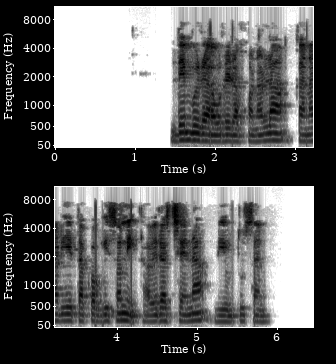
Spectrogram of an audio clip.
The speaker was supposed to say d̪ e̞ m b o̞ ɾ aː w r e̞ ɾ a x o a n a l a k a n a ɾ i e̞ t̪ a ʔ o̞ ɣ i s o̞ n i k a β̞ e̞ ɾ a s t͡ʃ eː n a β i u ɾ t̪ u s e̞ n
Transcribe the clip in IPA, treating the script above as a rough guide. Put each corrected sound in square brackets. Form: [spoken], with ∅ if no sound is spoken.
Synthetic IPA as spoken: d̪ e̞ m b o̞ ɾ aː w r e̞ ɾ a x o a n a l a k a n a ɾ i e̞ t̪ a [k] o̞ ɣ i s o̞ n i k a β̞ e̞ ɾ a s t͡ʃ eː n a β i u ɾ t̪ u s e̞ n

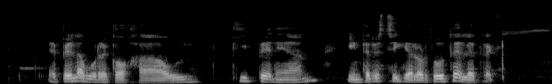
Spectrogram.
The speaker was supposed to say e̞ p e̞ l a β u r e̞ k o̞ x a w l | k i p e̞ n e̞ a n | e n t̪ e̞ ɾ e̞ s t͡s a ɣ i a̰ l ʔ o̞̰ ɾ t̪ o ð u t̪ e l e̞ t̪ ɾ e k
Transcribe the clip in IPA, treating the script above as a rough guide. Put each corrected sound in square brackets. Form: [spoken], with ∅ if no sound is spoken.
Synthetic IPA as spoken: e̞ p e̞ l a β u r e̞ k o̞ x a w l | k i p e̞ n e̞ a n | [i] n t̪ e̞ ɾ e̞ s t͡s [i] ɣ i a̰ l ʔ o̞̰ ɾ t̪ [u] ð u t̪ e l e̞ t̪ ɾ e k

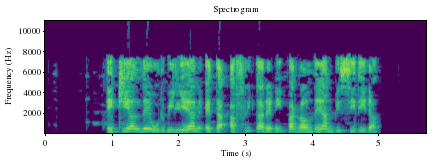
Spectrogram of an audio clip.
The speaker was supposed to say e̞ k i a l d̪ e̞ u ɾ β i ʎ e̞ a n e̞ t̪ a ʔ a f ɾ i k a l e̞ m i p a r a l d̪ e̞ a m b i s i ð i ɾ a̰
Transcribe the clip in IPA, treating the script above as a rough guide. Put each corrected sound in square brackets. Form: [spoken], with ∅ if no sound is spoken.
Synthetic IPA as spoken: e̞ k i a l d̪ e̞ u ɾ β i ʎ e̞ a n e̞ t̪ a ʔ a f ɾ i k a [ɾ] e̞ [n] i p a r a l d̪ e̞ a m b i s i ð i ɾ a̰

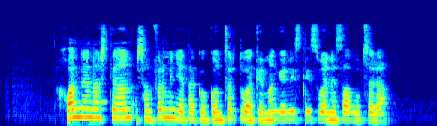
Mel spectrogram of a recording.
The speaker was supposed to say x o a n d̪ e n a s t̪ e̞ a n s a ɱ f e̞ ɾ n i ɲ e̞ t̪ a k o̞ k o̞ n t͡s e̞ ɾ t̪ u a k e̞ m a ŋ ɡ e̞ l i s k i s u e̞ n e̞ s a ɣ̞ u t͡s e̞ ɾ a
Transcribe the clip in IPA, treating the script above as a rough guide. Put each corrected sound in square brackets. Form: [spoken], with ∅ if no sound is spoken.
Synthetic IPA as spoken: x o a n d̪ e n a s t̪ e̞ a n s a ɱ f e̞ ɾ [m] i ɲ e̞ t̪ a k o̞ k o̞ n t͡s e̞ ɾ t̪ u a k e̞ m a ŋ ɡ e̞ l i s k i s u e̞ n e̞ s a ɣ̞ u t͡s e̞ ɾ a

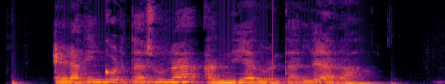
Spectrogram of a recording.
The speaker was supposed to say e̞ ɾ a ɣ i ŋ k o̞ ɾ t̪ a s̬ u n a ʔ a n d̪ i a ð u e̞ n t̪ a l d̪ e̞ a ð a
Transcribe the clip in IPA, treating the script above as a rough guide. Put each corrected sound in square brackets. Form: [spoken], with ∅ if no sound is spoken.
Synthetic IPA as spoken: e̞ ɾ a ɣ i ŋ k o̞ ɾ t̪ a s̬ u n a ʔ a n d̪ i a ð u e̞ n t̪ a l d̪ e̞ a ð a

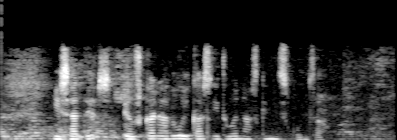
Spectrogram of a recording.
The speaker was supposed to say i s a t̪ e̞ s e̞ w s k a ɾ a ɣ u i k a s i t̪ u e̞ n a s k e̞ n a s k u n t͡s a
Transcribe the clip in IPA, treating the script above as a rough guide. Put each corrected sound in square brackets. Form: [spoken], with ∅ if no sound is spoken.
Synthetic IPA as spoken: i s a t̪ e̞ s e̞ w s k a ɾ a [ð] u i k a s i t̪ u e̞ n a s k e̞ n [i] s k u n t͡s a

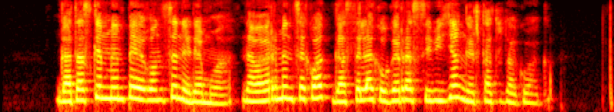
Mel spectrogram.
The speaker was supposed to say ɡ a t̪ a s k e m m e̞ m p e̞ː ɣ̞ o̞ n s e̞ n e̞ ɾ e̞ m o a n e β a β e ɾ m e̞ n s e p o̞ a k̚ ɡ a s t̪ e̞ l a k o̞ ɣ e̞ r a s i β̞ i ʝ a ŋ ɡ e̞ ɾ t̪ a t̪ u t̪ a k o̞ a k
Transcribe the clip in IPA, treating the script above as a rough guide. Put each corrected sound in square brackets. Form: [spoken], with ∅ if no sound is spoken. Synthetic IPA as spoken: ɡ a t̪ a s k e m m e̞ m p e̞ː ɣ̞ o̞ n s e̞ n e̞ ɾ e̞ m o a n [a] β a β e ɾ m e̞ n [t͡s] e [k] o̞ a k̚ ɡ a s t̪ e̞ l a k o̞ ɣ e̞ r a s i β̞ i [ʎ] a ŋ ɡ e̞ ɾ t̪ a t̪ u t̪ a k o̞ a k

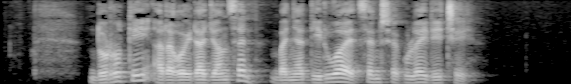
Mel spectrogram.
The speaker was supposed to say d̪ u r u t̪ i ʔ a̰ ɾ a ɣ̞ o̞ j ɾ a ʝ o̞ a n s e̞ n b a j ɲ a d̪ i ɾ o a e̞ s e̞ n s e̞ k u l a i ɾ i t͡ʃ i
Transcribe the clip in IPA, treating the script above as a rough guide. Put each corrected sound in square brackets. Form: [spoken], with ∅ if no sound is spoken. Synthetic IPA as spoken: d̪ u r u t̪ i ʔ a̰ ɾ a ɣ̞ o̞ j ɾ a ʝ o̞ a n s e̞ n b a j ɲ a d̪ i ɾ [u] a e̞ [t͡s] e̞ n s e̞ k u l a i ɾ i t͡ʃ i

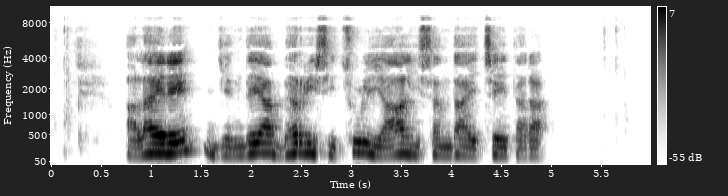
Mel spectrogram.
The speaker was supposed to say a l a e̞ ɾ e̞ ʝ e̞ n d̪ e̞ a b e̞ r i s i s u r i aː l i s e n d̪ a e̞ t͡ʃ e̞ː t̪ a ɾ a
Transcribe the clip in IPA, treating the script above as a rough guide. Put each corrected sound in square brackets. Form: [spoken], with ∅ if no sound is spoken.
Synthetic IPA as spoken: a l a e̞ ɾ e̞ ʝ e̞ n d̪ e̞ a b e̞ r i s i [t͡s] u [l] i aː l i s [a] n d̪ a e̞ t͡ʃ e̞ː t̪ a ɾ a

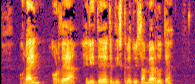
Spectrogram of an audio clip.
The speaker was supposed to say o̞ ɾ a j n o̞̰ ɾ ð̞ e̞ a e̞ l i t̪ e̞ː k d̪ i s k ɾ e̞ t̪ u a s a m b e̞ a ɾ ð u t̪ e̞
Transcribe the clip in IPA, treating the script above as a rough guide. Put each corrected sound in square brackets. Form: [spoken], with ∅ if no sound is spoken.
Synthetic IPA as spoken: o̞ ɾ a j n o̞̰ ɾ ð̞ e̞ a e̞ l i t̪ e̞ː k d̪ i s k ɾ e̞ t̪ u [i] s a m b e̞ a ɾ ð u t̪ e̞

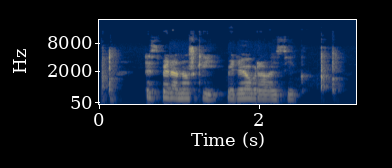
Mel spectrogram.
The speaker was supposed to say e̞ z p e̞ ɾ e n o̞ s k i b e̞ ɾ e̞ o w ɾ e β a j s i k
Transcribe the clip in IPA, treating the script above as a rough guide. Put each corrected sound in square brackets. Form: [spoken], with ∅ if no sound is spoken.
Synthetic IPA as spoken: e̞ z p e̞ ɾ [a] n o̞ s k i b e̞ ɾ e̞ o [β] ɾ [a] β a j s i k

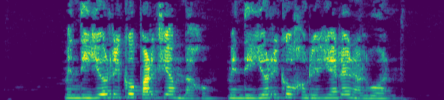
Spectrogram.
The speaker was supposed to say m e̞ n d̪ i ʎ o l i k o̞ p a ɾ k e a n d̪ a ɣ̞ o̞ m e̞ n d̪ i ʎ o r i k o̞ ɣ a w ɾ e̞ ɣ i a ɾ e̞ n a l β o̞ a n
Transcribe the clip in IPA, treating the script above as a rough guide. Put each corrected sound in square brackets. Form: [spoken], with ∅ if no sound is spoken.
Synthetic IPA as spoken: m e̞ n d̪ i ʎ o [r] i k o̞ p a ɾ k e a n d̪ a ɣ̞ o̞ m e̞ n d̪ i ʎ o r i k o̞ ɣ a w ɾ e̞ ɣ i a ɾ e̞ n a l β o̞ a n

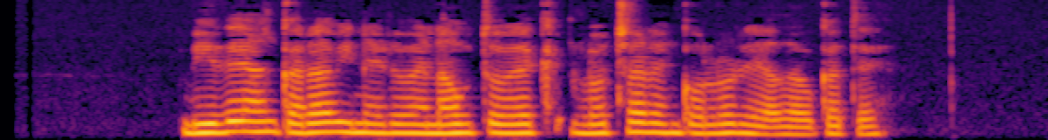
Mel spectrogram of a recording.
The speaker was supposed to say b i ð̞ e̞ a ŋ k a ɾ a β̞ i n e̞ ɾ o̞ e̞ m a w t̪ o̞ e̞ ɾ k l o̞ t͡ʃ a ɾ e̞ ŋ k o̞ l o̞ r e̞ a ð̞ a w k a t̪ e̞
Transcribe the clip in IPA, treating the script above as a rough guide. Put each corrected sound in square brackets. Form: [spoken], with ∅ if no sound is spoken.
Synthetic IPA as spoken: b i ð̞ e̞ a ŋ k a ɾ a β̞ i n e̞ ɾ o̞ e̞ [n] a w t̪ o̞ e̞ [∅] k l o̞ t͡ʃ a ɾ e̞ ŋ k o̞ l o̞ [ɾ] e̞ a ð̞ a w k a t̪ e̞

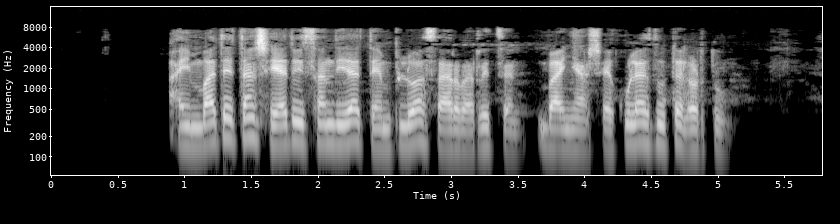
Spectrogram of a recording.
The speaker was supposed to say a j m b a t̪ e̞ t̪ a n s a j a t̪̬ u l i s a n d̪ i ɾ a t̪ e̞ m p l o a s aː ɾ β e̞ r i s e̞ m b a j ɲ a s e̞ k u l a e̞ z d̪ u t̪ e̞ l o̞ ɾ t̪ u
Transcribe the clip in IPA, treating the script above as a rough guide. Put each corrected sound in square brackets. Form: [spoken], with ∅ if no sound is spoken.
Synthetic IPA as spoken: a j m b a t̪ e̞ t̪ a n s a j a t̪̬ u [∅] i s a n d̪ i ɾ a t̪ e̞ m p l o a s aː ɾ β e̞ r i [t͡s] e̞ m b a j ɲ a s e̞ k u l a e̞ z d̪ u t̪ e̞ l o̞ ɾ t̪ u

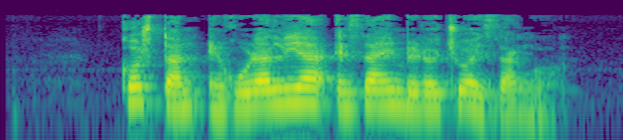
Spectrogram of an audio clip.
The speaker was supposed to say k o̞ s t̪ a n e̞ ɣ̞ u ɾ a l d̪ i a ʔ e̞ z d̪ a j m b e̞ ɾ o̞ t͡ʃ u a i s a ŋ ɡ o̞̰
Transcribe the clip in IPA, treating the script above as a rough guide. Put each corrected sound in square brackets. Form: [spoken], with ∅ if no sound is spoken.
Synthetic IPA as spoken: k o̞ s t̪ a n e̞ ɣ̞ u ɾ a l d̪ i a ʔ e̞ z d̪ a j m b e̞ ɾ o̞ t͡ʃ u a i s a ŋ ɡ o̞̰

